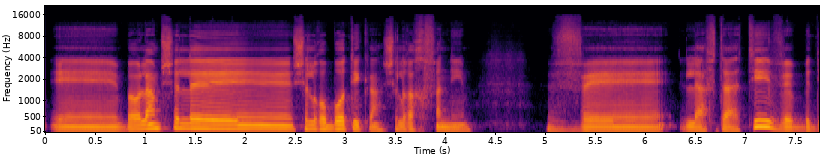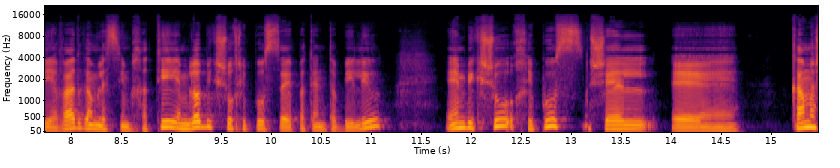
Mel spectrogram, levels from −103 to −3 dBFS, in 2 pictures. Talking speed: 80 wpm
